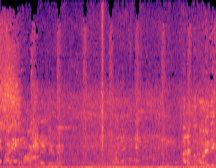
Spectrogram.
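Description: Bus engine and road rumble heard from inside the passenger cabin, a deep steady drone that grows stronger about a second in, with passengers' voices over it.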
